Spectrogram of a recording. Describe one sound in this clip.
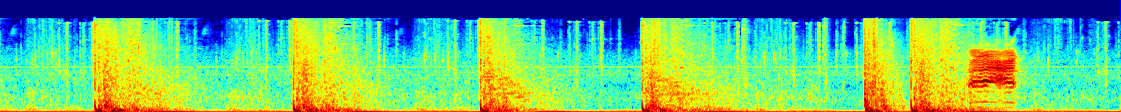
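Wooden walls thud into place in short, loud bursts.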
